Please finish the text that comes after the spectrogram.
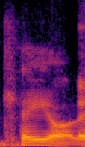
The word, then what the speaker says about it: Chaotix: It's pronounced chaotic, Hey.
